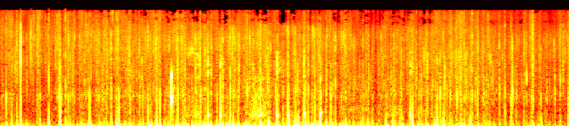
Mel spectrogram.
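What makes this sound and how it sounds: A flat, pink, iridescent plastic bubble wrap mailer is held in the hands while fingertips scratch and crinkle it. A steady stream of quick, dry crackles and sharp ticks comes with a soft, low rustle underneath, and a few brighter snaps stand out. The clicks stop instantly with no ringing.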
